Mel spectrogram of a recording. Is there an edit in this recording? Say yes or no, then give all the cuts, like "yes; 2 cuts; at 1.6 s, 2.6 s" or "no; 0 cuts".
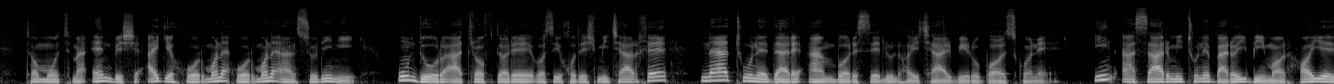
yes; 2 cuts; at 2.3 s, 10.7 s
